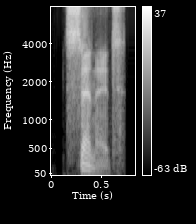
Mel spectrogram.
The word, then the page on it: senate: British English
